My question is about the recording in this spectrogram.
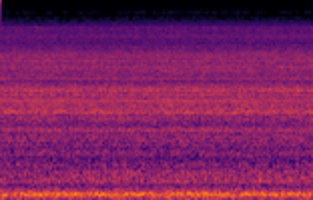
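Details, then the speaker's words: Diesel heater (Vevor-type) run with its exhaust pipe removed entirely to test a viewer suggestion: deep, even combustion roar with no surging or popping, seems stabilized; exhaust suspected as cause of instability, not confirmed. "maybe the exhaust does have something to do with it sounds like it's stabilized to run it for a few minutes like this"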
